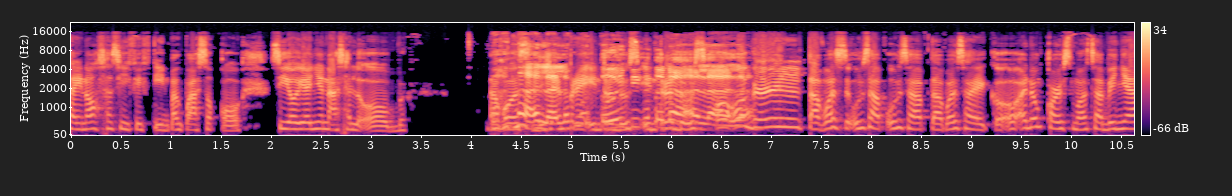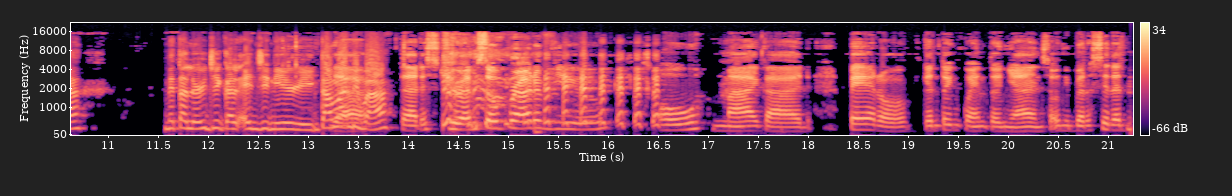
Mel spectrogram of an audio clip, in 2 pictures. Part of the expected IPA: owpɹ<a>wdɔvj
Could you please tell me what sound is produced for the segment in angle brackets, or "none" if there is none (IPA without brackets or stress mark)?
a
